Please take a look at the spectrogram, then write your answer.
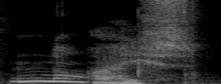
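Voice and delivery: high pleased exclamation falling away; a big happy nice; delighted nice. Real, not acted. Gamer delighted by a new ability, high and pleased.

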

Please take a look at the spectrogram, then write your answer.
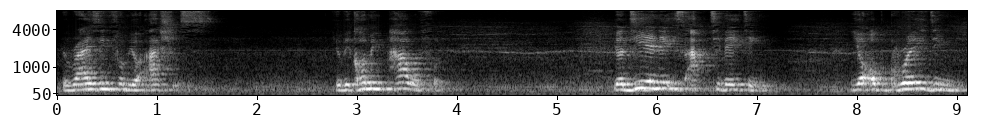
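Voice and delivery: slow, solemn prophecy; slow prophetic proclamation; prophetic declaration. Acted. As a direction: pronounce it slowly like a vision.

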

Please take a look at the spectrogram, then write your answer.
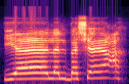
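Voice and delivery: high, drawn-out cry of bitter dismay. A narrator's reading. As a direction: wail it slowly in bitterness. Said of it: "وفي مرارة هتف القائد الأعلى".

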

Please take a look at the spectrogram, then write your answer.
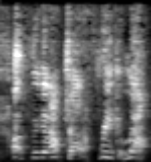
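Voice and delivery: ordinary talk

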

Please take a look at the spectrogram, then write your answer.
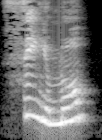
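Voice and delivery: loud, bright goodbye; cheerful call. Acted. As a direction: call it back as he leaves. Jack calling goodbye.

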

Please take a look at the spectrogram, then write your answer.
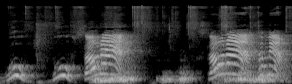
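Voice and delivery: high, excited whoops and orders; high-pitched calling. Real, not acted. Host slowing Tootie as she arrives, high-pitched calling.

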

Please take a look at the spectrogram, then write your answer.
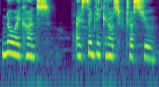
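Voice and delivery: mistrustful husband in an attempted Irish accent; shaky Irish accent. Husband back from jail accusing his wife, in a rough Irish accent. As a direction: put on Irish, accusing and a bit unconvincing. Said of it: "the Irish accent's not doing great".

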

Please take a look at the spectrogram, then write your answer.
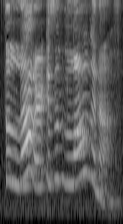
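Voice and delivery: high, loud protest; calling back. A narrator's reading. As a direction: call it out high to someone far below. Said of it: "the gardener called back".

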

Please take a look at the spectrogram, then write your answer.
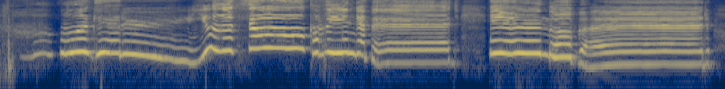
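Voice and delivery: put-on loud, high singsong baby talk; slow crooning pet voice; cooing at pet. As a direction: sing it slowly to the sleepy cat.

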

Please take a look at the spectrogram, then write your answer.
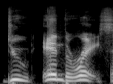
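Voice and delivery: exasperated. Retold or imitated. Viewer six minutes into the race, exasperated. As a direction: plead with the screen, fed up. Fed up with the long scene.

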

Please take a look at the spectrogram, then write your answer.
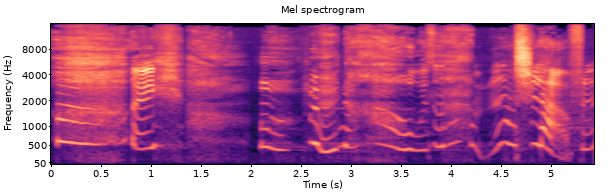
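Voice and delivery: wailing slowly like a tired princess; whiny wailing. Acted. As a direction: moan about the sleepless night. Prinzessin jammert nach schlafloser Nacht. (Prinzessin jammert langsam und weinerlich nach der schlaflosen Nacht)

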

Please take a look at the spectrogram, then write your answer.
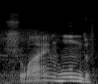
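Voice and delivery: high, soft mock German; bad German accent. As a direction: mutter it as a cartoon German. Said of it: "I can't do a German accent".

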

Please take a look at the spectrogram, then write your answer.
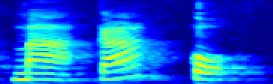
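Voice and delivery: "macaco" slowly, one beat per syllable; three stretched, separated syllables in "macaco". Shown as a demonstration. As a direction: tap out "macaco" as ma, ca, co. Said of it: "Tocou três vezes?".

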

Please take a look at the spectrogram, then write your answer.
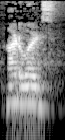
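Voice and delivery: normal talking voice

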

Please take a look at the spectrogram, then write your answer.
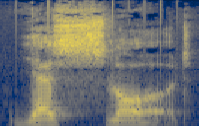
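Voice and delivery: ordinary talk

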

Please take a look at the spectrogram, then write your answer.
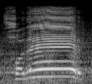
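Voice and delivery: panicked yelling. Real, not acted. Trapped, monster approaching.

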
